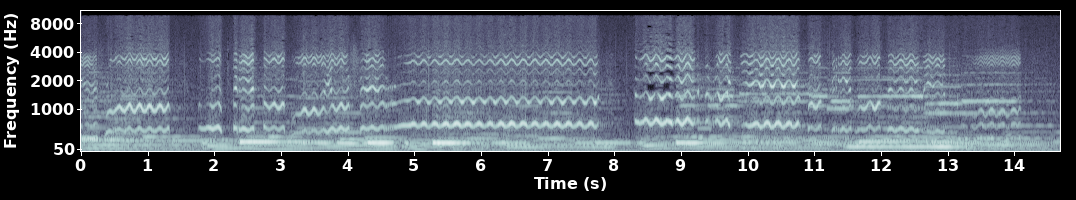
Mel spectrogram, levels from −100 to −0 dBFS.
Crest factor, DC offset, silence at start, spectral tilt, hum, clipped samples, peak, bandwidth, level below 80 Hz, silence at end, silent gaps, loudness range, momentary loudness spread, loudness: 14 dB; 1%; 0 s; -5.5 dB/octave; none; under 0.1%; -4 dBFS; 10 kHz; -36 dBFS; 0 s; none; 2 LU; 9 LU; -18 LUFS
